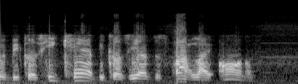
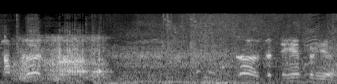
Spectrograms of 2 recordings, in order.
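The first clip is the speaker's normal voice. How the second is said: echoing tunnel. Real, not acted. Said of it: "Your phone sounds crazy".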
